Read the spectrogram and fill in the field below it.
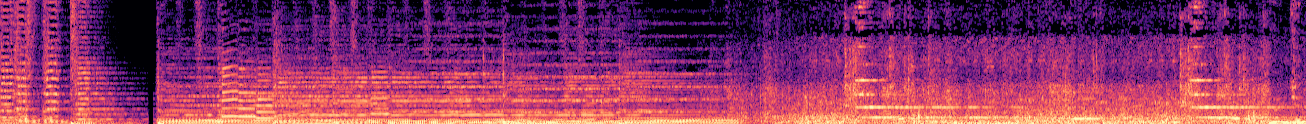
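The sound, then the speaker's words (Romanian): A tram runs along rails, a loud steady rumble with metallic whining and squealing tones riding over it, preceded by a dense stretch of sustained tonal sounds. “Ascult Radio Vocea Evangheliei pe tramvai. Eu sunt conducător tramvai.”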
